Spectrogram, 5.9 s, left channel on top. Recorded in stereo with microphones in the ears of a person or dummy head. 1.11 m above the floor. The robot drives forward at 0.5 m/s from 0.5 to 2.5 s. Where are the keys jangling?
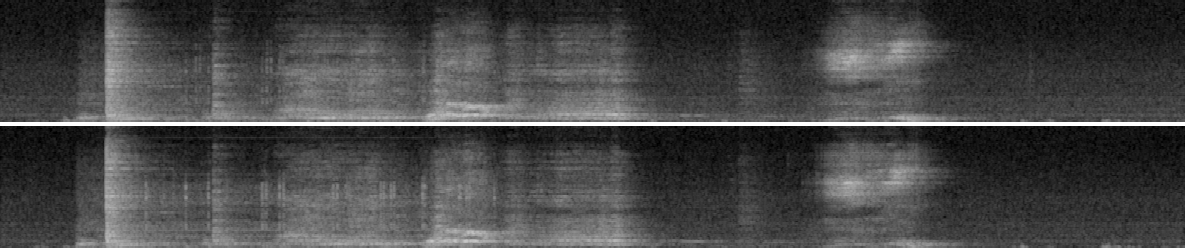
35° right (ahead or behind), 0.5 m; by 3.1 s 10° right (ahead or behind), 1.4 m.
